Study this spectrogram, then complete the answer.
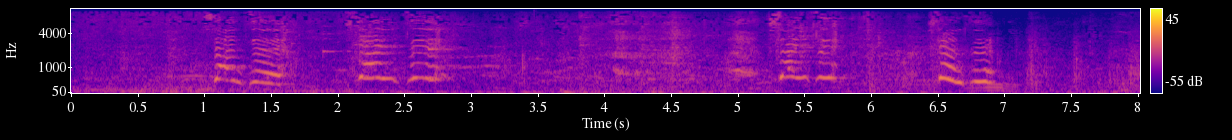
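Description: A young woman calls out a name with emotion, close by.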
